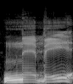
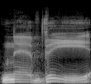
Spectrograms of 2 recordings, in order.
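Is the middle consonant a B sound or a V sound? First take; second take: B; V. First: The middle consonant is a B sound. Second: The middle consonant is a V sound. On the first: "as in boy" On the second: "as in Victor"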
